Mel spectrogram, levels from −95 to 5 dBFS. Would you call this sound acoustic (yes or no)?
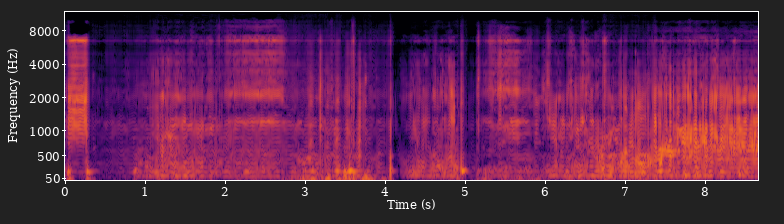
no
